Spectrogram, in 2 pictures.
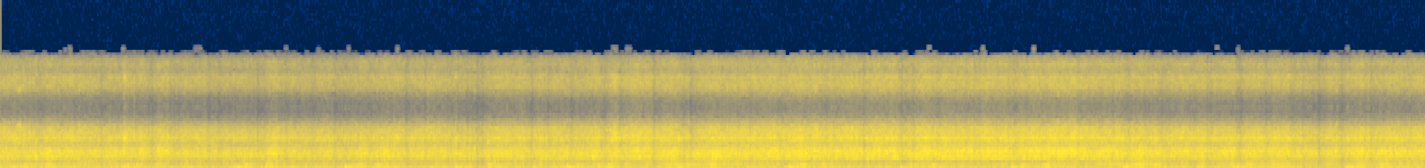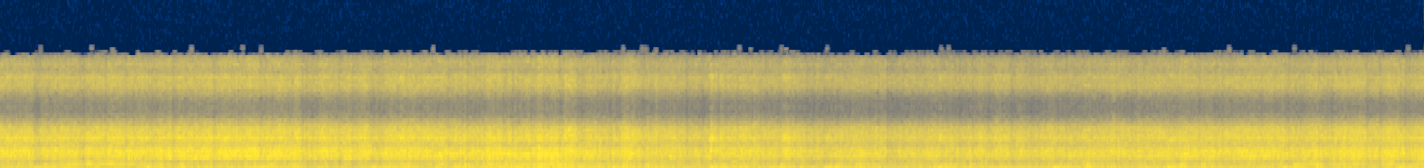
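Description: Steady running noise inside a diesel railcar under way: a loud low rumble of wheels and engine, with a thin steady whine over it.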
